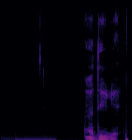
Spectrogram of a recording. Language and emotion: Russian, neutral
